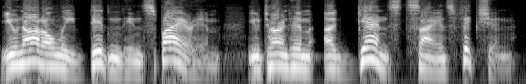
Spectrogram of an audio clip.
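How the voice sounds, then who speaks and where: A man's voice: sits low, animated, slow, fairly bright tone, dry recording, clean studio sound, heavily acted. A man voicing a stern male boss in an audiobook, biting, emphatic and accusing in his disbelief. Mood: appalled.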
